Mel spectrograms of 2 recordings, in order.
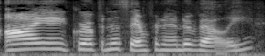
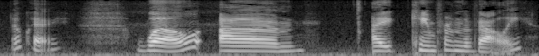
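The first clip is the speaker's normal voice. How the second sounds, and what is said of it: Put-on Valley Girl accent. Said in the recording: “That's my Valley Girl accent.”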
